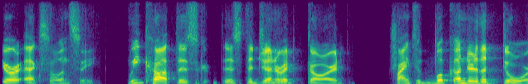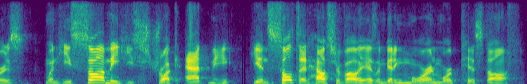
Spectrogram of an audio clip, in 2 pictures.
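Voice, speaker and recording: A man's voice: medium pitch, big pitch swings, normal speed, pushed and bright. A man playing an indignant, furious noble. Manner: indignant, formal, rising anger.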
